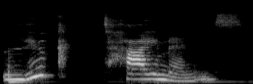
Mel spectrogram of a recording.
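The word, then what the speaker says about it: Luc Tuymans: this is gold so it's luke tymons okay like t-i-e men's and and it looks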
